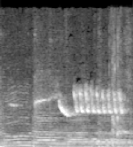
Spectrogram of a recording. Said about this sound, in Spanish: mientras tenemos unos pajaritos hermosos de fondo.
